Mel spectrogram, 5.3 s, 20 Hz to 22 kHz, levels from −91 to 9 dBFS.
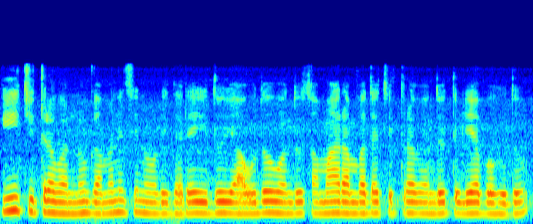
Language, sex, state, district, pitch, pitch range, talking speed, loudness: Kannada, female, Karnataka, Bangalore, 160 Hz, 155-165 Hz, 110 wpm, -16 LUFS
